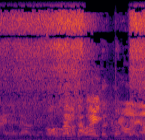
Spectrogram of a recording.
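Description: Voices of people talking and calling out, louder in the second half, over a steady high hiss.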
